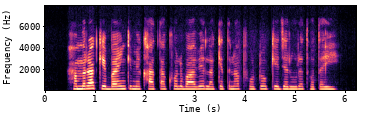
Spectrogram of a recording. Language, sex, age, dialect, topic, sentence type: Magahi, female, 18-24, Western, banking, question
